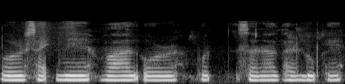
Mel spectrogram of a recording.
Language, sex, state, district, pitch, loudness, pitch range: Hindi, female, Arunachal Pradesh, Longding, 200 Hz, -13 LUFS, 200-205 Hz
